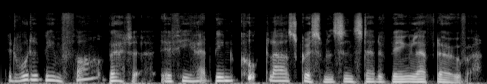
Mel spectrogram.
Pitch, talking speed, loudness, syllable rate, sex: 150 Hz, 220 wpm, -19 LUFS, 5.0 syllables/s, male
